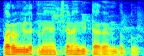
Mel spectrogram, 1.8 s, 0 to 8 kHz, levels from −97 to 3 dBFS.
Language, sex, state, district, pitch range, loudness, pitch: Kannada, male, Karnataka, Mysore, 90-100 Hz, -18 LUFS, 100 Hz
